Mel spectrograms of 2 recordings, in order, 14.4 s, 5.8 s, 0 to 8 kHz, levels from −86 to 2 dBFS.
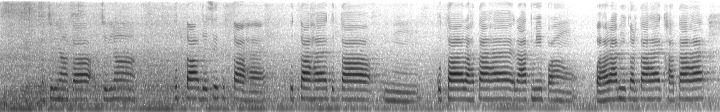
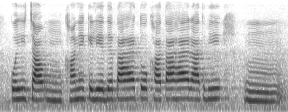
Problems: constant background noise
